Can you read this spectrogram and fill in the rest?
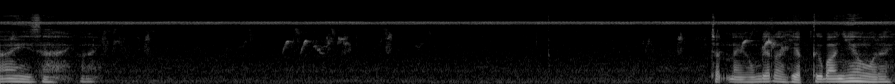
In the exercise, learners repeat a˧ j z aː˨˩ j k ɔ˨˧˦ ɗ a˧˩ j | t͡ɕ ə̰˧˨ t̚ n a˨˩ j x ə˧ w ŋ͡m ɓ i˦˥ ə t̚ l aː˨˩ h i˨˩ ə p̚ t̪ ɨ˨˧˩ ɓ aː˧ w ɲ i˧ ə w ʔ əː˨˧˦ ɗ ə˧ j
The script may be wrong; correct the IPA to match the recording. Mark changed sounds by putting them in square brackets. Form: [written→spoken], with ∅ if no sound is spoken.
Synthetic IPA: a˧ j z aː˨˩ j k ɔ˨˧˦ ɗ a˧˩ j | t͡ɕ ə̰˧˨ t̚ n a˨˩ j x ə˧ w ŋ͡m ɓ i˦˥ ə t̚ l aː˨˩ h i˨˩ ə p̚ t̪ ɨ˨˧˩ ɓ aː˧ w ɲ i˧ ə w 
